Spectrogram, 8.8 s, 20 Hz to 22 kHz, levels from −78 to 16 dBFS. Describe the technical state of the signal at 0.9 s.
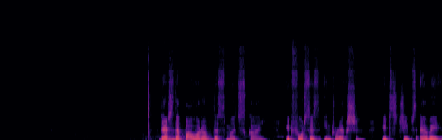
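At 0.9 s the speech signal is intact, with no audible dropout, distortion, clipping or other fault at that point.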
